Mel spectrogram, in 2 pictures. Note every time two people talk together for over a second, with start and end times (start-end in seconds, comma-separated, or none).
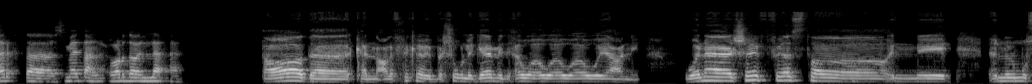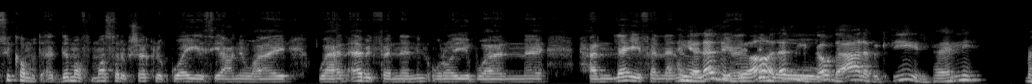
17.0-18.6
